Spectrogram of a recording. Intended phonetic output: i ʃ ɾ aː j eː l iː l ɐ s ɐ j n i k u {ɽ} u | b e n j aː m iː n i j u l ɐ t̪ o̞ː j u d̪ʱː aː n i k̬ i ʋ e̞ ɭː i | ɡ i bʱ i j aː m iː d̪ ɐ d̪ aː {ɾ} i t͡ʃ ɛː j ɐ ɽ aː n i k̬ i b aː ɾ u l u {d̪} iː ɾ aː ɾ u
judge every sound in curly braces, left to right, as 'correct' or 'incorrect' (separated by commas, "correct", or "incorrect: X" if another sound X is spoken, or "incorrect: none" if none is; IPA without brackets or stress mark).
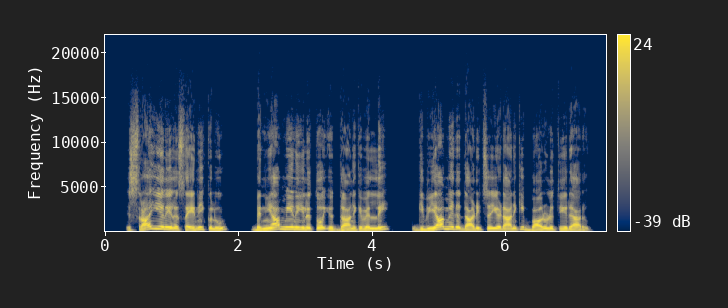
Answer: incorrect: l, incorrect: ɽ, incorrect: t̪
